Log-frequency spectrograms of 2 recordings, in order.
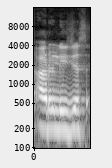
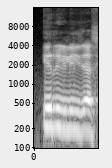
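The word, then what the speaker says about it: irreligious: और इररिलीजियस, ठीक है, इर ऐसे लिखा हुआ, लेकिन अर ऐसे पढ़ते, अरिलीजियस ऐसे ही पढ़ते, अधार्मिक, जो धर्म को नहीं मानता हो, लेकिन हम इससे इररिलीजियस ही पढ़ेंगे तो आप इर पढ़ेंगे, ठीक है।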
